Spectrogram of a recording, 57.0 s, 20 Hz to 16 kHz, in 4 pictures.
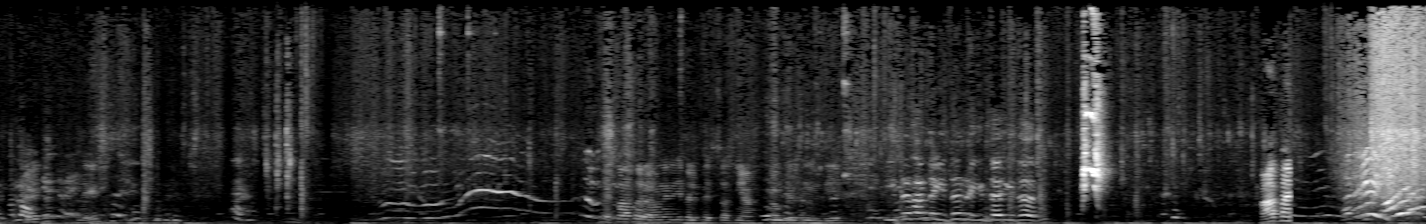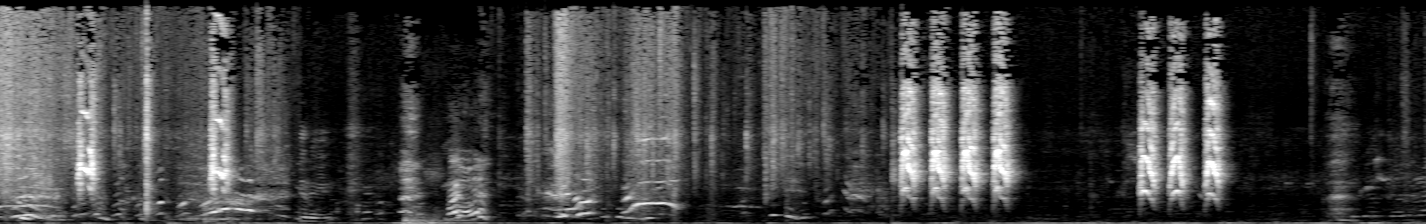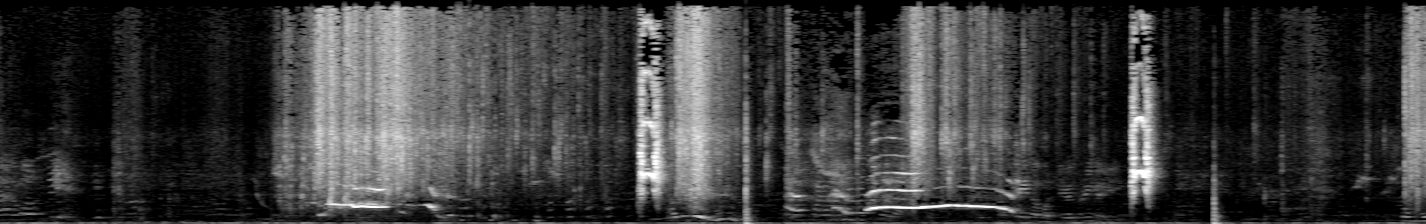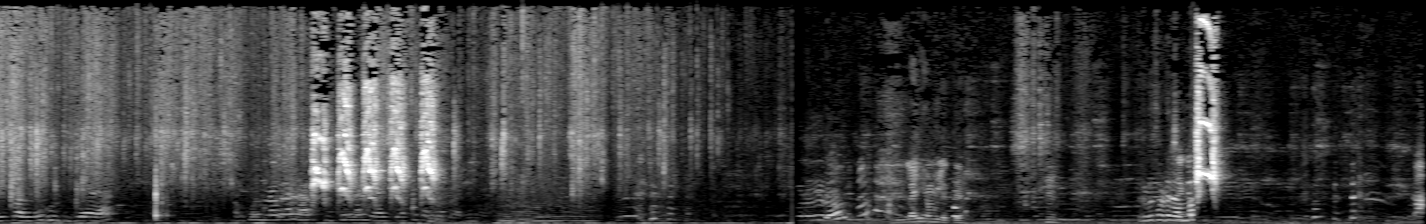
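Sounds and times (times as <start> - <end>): people shouting and laughing: 3.8 - 6.4, 13.0 - 23.2, 31.6 - 39.0, 47.0 - 54.2, 55.0 - 57.0
water thrown over people: 10.3 - 17.2, 18.2 - 23.2, 31.2 - 36.5, 37.1 - 39.4, 42.5 - 50.8.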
